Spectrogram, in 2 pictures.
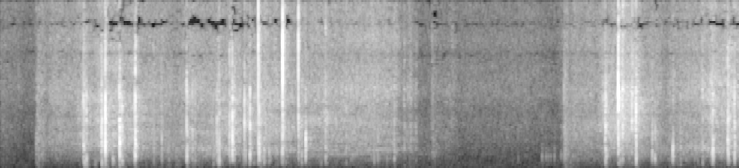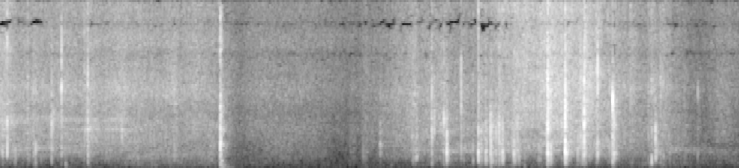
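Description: Rubber-gloved fingers scratch the thigh and knee of ripped denim jeans, with the knee raised at times. Three bouts of bright, crinkly scratching with sharp rasping strokes are separated by brief quiet pauses.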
